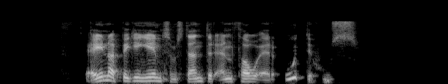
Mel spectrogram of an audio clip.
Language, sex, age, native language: Icelandic, male, 30-39, Icelandic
